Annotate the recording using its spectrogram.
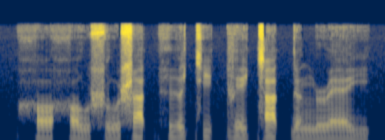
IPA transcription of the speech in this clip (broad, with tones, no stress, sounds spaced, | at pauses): h ɔ˨˩ h ɔ˨˩ w ʂ u˨˩˦ ʂ a˦˥ t̚ h ɨ˧ ə̯ c i˦˥ t̚ v e˧ c a˦˥ t̚ ɗ ə˧ ŋ ɹ ɛ˧ j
